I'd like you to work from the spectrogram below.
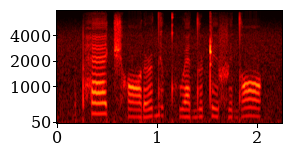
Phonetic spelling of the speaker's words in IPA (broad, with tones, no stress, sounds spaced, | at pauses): pʰ æ˦ t͡ʃʰ ɔ˨ ɾ ə˞˦ d ɪ˨ kʷʰ æ˨ d ʊ˦ ʈ ɪ˨ f ɪ˨ d ɔ˦˨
